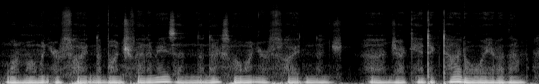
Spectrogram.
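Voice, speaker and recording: A man giving soft-spoken ASMR commentary over a game in a hushed, breathy murmur, calm and unhurried, close to the microphone. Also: low-pitched. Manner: calm, unhurried, musing aloud. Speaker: gaming ASMR host.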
